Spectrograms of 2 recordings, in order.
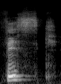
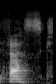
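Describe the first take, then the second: First: It is said in a city style near Eastern Norwegian. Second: It is said in a broad rural dialect. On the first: The speaker is from central Tromsø. "man prøver litt nærmere østnorsk" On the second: The speaker is from outside Tromsø. "man snakker mer sånn bredt"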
